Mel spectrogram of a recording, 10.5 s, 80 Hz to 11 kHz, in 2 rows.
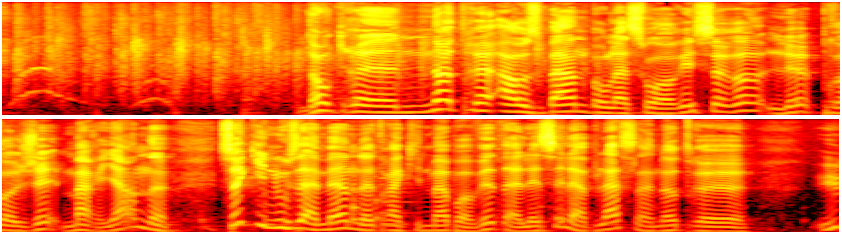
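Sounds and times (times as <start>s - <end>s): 
crowd whoops and cheers: 0.0s - 1.2s
crowd applauding with dense continuous clapping: 0.0s - 3.1s
speech: 1.8s - 10.4s.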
